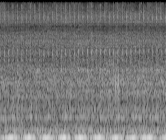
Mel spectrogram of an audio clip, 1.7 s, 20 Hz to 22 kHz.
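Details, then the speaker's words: 1989 Jeep Grand Wagoneer with freshly rebuilt AMC 360 V8 and Holley 2300 EFI, started under the raised hood: smooth, even low idle with a soft steady pulse, no knocks or ticks. Very quiet, healthy idle. "And this engine's very quiet."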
